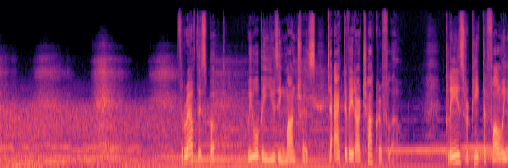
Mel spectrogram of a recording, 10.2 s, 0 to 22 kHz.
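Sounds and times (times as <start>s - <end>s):
slow breathing in and out: 0.0s - 7.2s, 8.0s - 8.9s
dense steady droning music bed: 0.0s - 10.1s
speech: 3.6s - 10.1s.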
